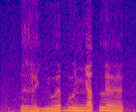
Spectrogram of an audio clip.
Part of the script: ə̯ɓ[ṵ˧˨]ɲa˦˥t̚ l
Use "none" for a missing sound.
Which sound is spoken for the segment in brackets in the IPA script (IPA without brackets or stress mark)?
u˧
